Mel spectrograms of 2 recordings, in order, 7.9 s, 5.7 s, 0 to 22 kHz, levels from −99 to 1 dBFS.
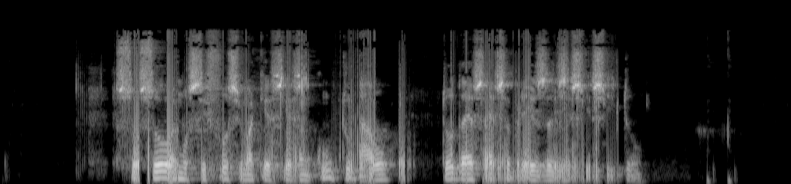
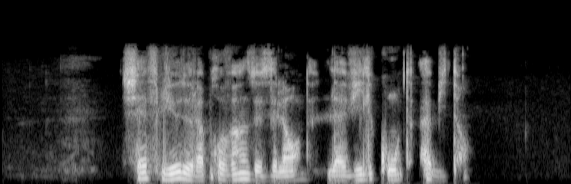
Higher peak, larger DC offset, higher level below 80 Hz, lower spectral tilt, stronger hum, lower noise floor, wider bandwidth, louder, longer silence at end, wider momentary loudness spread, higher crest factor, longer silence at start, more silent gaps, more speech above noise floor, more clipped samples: second, -8 dBFS vs 0 dBFS; neither; about the same, -58 dBFS vs -54 dBFS; second, -3.5 dB/octave vs -5.5 dB/octave; neither; first, under -90 dBFS vs -72 dBFS; first, 11.5 kHz vs 8 kHz; second, -24 LUFS vs -16 LUFS; first, 1.5 s vs 1.05 s; first, 14 LU vs 9 LU; about the same, 20 dB vs 16 dB; about the same, 1.15 s vs 1.25 s; neither; first, over 64 dB vs 57 dB; neither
